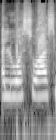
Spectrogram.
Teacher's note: یہاں لام پہ جزم ہے، یہ لام القمریہ ہے، تو ہم اسے ظاہر کریں گے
